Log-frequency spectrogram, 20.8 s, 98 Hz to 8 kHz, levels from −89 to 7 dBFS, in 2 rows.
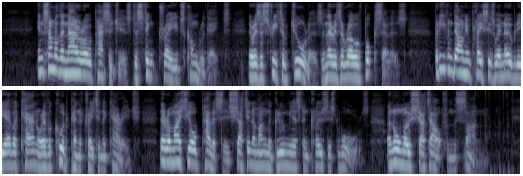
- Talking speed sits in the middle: Yes, average, 170 wpm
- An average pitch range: Yes, average, 4.3 semitones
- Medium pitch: Yes, medium, 155 Hz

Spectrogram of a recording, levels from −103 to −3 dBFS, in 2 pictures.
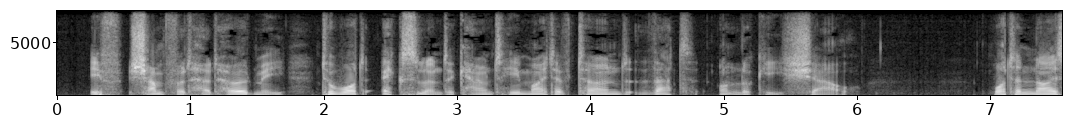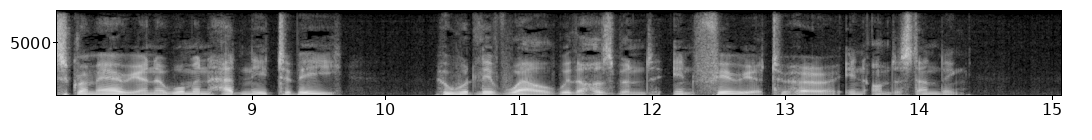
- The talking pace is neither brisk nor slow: Yes, average, 150 wpm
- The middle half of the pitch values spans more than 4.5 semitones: No, average, 3.8 semitones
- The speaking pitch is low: Yes, very low, 95 Hz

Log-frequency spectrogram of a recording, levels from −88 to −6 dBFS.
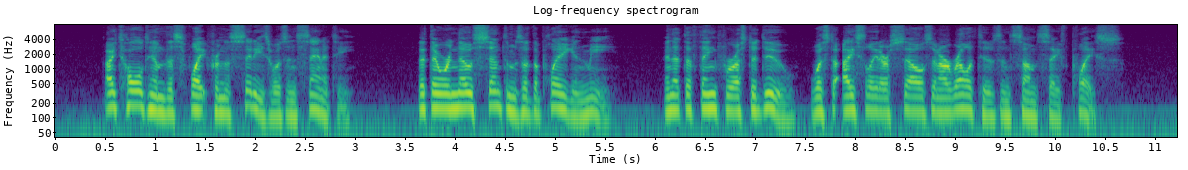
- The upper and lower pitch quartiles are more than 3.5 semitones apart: Yes, average, 5.1 semitones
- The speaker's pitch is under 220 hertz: Yes, low, 135 Hz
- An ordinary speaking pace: No, fast, 210 wpm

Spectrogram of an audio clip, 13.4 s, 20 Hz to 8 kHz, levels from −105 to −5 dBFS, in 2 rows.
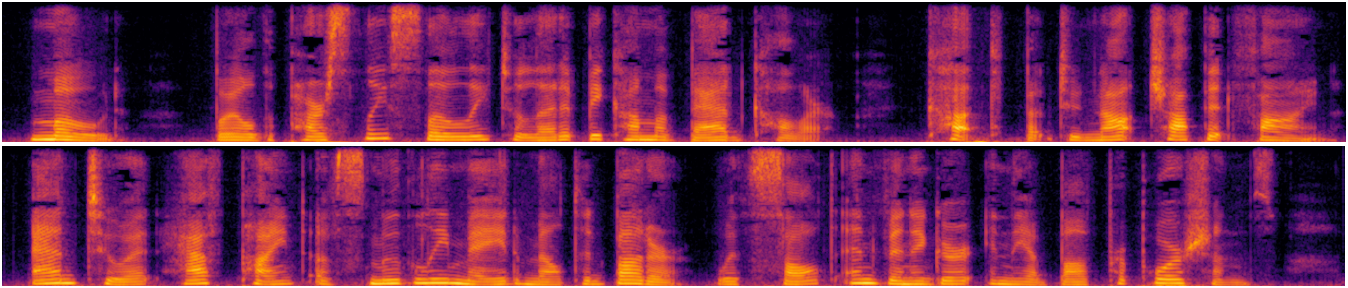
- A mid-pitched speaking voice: Yes, medium, 175 Hz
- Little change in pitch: No, average, 3.8 semitones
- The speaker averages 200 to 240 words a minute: No, average, 165 wpm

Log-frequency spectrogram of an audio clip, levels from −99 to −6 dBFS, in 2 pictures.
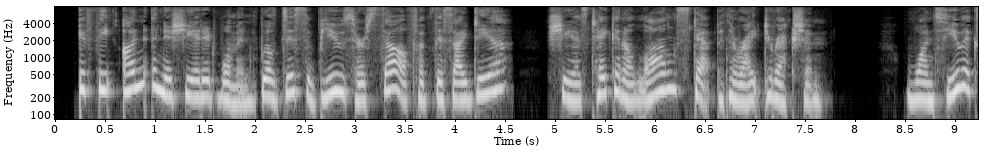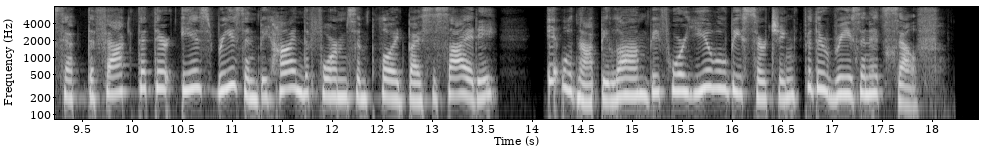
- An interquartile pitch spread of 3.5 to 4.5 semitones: No, average, 5.3 semitones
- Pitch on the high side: Yes, high, 220 Hz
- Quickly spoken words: No, average, 160 wpm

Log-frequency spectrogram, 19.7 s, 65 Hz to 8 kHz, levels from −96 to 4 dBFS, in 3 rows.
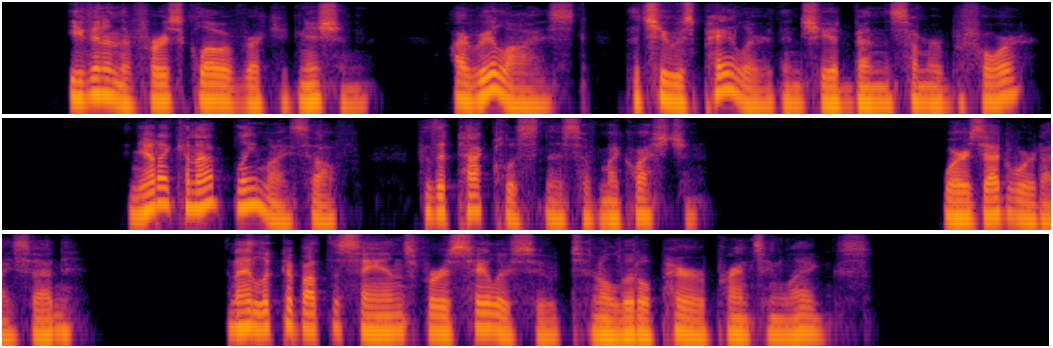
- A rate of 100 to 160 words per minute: No, average, 170 wpm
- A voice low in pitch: Yes, low, 110 Hz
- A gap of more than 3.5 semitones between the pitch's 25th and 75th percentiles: Yes, average, 4.1 semitones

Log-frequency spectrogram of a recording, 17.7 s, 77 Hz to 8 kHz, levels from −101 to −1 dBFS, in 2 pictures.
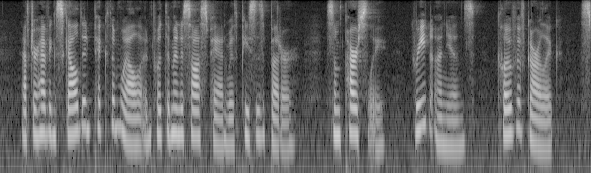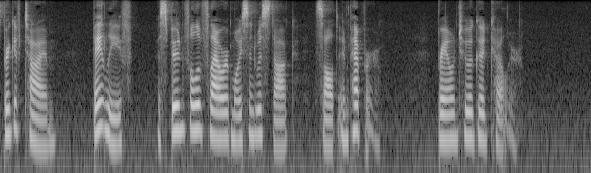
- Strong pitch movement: No, average, 4.5 semitones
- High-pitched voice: Yes, high, 205 Hz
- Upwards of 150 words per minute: No, average, 145 wpm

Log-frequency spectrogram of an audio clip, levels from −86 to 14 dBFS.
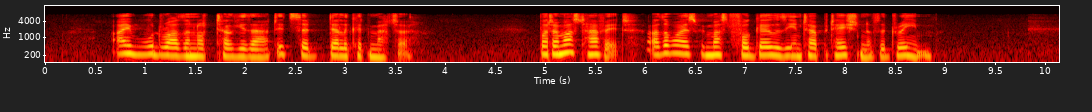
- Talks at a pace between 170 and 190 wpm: No, average, 155 wpm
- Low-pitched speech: No, high, 200 Hz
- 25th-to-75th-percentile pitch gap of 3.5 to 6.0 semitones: No, average, 2.9 semitones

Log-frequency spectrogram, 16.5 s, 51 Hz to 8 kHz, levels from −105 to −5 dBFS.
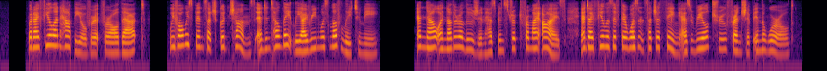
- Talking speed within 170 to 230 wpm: Yes, average, 180 wpm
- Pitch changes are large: Yes, wide, 5.9 semitones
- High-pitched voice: Yes, very high, 260 Hz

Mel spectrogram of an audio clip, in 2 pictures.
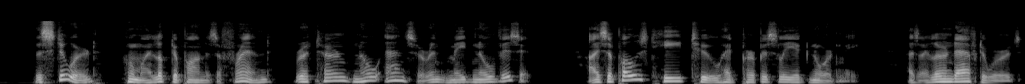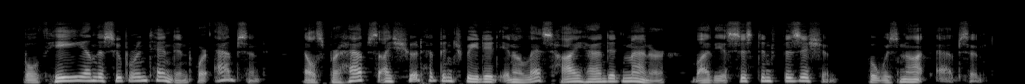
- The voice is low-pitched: Yes, low, 125 Hz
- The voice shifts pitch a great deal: Yes, wide, 7.1 semitones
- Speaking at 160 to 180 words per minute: Yes, average, 165 wpm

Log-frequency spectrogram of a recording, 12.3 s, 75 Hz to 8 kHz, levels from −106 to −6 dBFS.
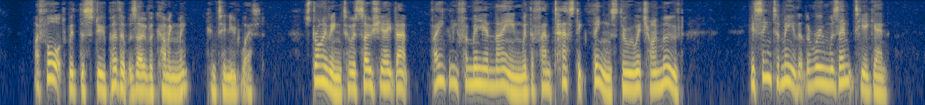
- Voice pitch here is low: No, medium, 165 Hz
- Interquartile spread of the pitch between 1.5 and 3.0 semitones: No, average, 5.3 semitones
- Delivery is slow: No, average, 175 wpm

